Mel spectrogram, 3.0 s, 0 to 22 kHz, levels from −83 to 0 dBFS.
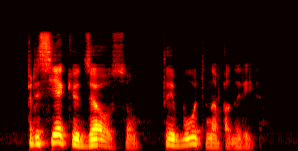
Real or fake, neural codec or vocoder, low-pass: real; none; 9.9 kHz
